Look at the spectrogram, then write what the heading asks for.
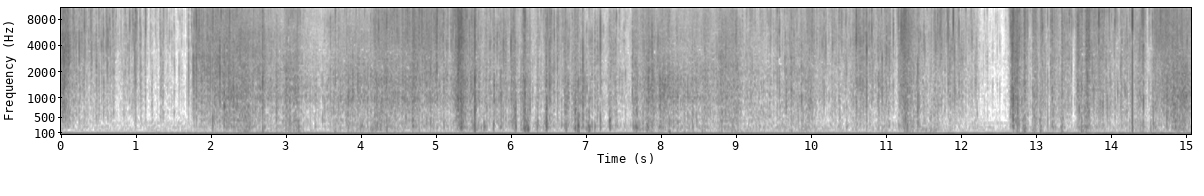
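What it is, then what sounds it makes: Plastic bubble wrap. A small bundle of clear plastic bubble wrap is squeezed and crumpled in the hands close to the mic. Dense, bright crinkling and crackling with scattered sharp pops runs throughout, easing into brief quiet gaps near 2 and 12.5 seconds. A faint steady low hum sits underneath.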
